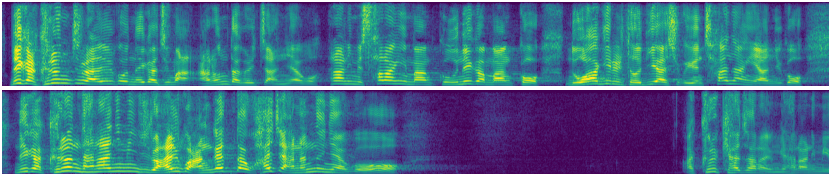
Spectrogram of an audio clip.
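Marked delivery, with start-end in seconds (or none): 0.0-5.2 loud, sulky yelling at God; furious complaint, voice raised; angry outburst. Acted. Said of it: "성질 내죠". 6.3-9.3 much higher, loud angry yell; hammed-up tantrum, pitch way up; furious shout. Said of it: "성질 내죠".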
